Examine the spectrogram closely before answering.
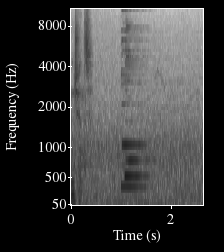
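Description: A short electronic chime rings out.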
